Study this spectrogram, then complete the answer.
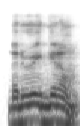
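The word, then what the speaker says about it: निर्विघ्नं: it should not be Nirvignam, it should be Nirvignang Kurume Deva. Nirvignam, not Vignan. You have Nirvignam. to correct that to Nirvignang Kurume Deva. Kakha Gaga Nga. The sound heard should be Nirvignang Kurume Deva.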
